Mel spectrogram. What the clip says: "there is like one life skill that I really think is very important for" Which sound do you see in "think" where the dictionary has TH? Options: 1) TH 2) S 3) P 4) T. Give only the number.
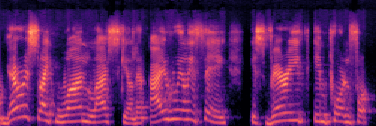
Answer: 1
